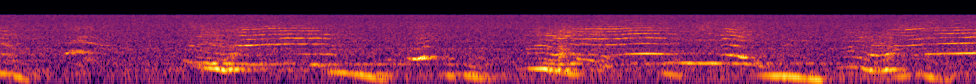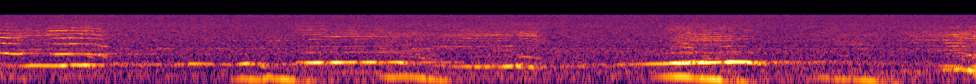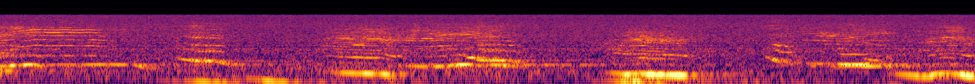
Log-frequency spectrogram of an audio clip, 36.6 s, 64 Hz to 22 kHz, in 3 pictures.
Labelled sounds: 1.0	1.2	humpback whale, 0.96 to 1.2 kHz
2.7	4.0	humpback whale, 0.86 to 3.6 kHz
6.7	8.4	humpback whale, 0.80 to 3.3 kHz
9.1	9.3	humpback whale, 1.6 to 2.0 kHz
11.1	13.5	humpback whale, 0.83 to 3.3 kHz
16.0	16.9	humpback whale, 1.6 to 2.9 kHz
17.5	18.9	humpback whale, 1.8 to 2.1 kHz
20.8	21.4	humpback whale, 1.7 to 2.4 kHz
24.5	25.8	humpback whale, 0.80 to 3.2 kHz
26.7	27.2	humpback whale, 0.86 to 1.8 kHz
29.0	30.8	humpback whale, 0.83 to 2.7 kHz
32.3	32.7	humpback whale, 1.2 to 1.6 kHz
34.0	36.3	humpback whale, 0.83 to 2.5 kHz

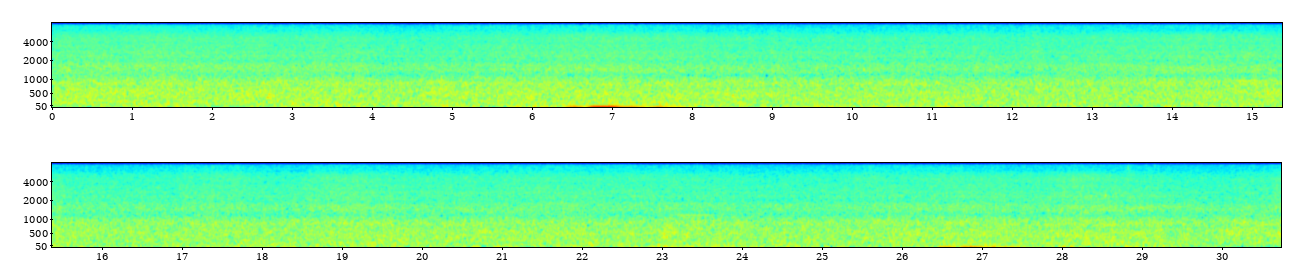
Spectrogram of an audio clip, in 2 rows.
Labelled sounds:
23.2	23.6	humpback whale, 1.1 to 1.2 kHz

